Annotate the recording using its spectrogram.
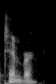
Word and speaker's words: timbre: The timber. – The timber, because it's spelled not at all how it sounds.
